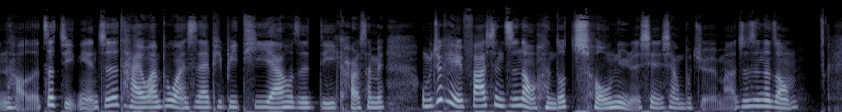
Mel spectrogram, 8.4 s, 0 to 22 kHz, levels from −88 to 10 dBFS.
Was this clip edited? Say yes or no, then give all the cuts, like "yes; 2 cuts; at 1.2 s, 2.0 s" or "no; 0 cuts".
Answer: no; 0 cuts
